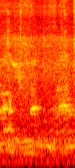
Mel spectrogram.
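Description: A short murmur of low, throaty cooing from a red American Helmet pigeon, one of a pair of fancy pigeons, close by with nothing else over it.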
